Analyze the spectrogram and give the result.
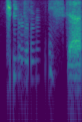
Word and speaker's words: Teresa: It's Teresa with no H.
